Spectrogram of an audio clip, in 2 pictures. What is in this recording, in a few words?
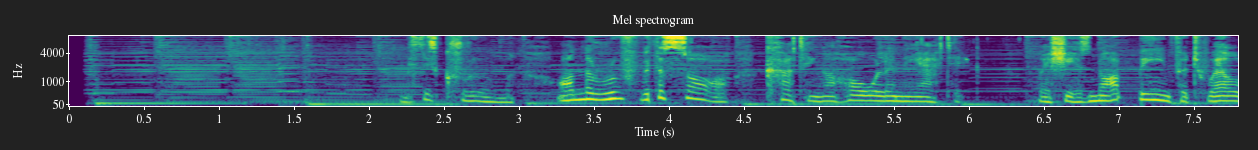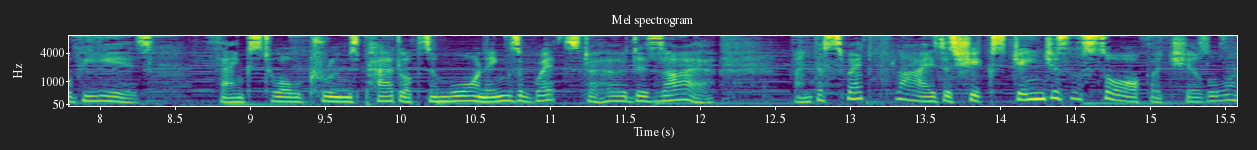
Voiceover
